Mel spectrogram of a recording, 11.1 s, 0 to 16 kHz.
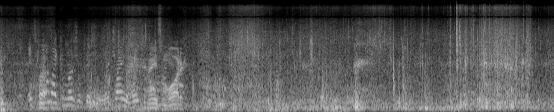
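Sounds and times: fishing boat engine noise: 0.0s - 11.0s
wind buffeting microphone: 4.3s - 7.9s.

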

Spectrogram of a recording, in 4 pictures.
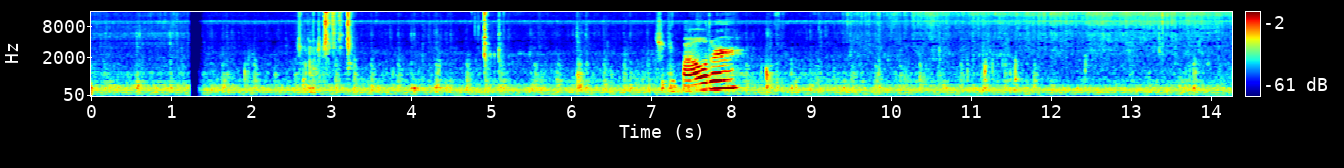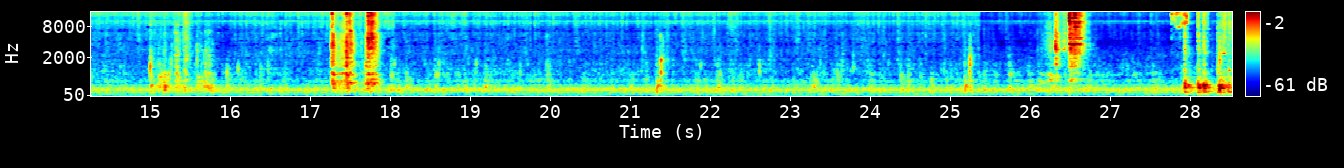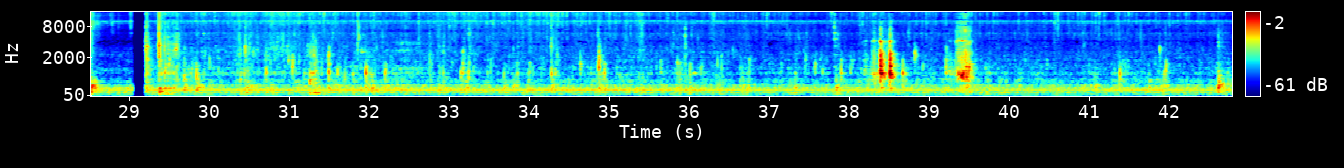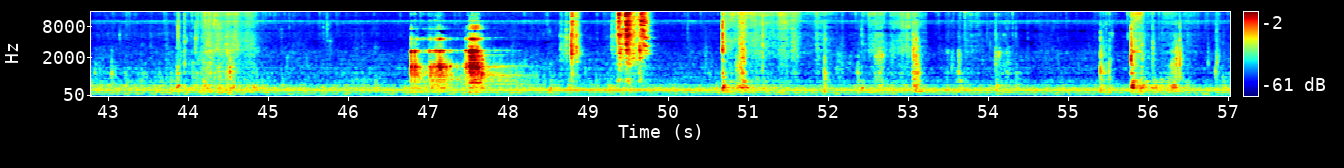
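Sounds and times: metal utensils clinking on pot: 17.2s - 18.0s, 26.2s - 26.8s, 46.8s - 48.0s, 48.7s - 49.8s.

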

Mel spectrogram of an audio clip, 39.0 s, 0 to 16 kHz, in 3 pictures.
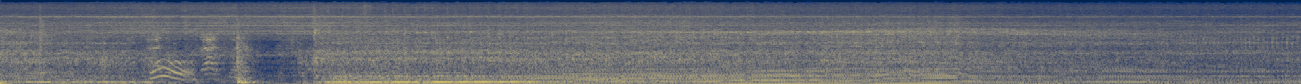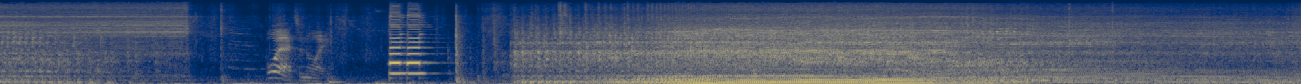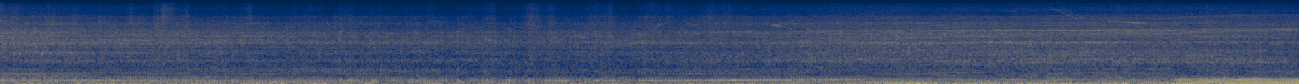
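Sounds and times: golf cart engine revving: 0.0s - 15.0s, 18.1s - 30.9s.

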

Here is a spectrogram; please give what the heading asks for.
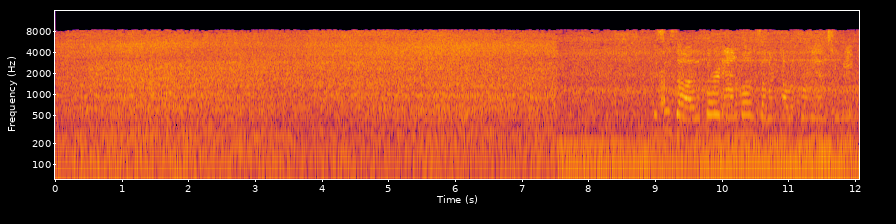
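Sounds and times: surf breaking on a beach: 0.0s - 7.6s.

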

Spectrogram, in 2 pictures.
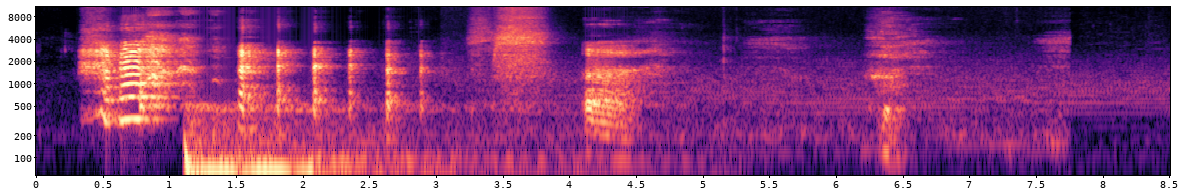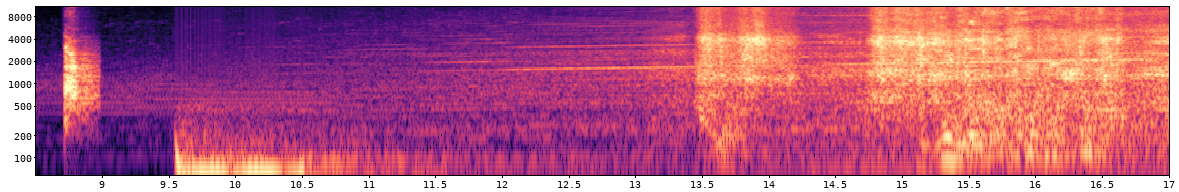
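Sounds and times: man laughing breathily: 0.3s - 4.9s.

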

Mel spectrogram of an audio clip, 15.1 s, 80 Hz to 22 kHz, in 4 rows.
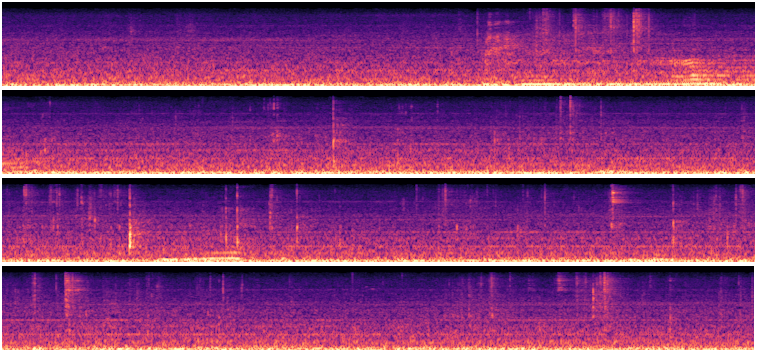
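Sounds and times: steady low hum: 0.0s - 15.0s
cats chewing wet food: 4.0s - 15.0s.

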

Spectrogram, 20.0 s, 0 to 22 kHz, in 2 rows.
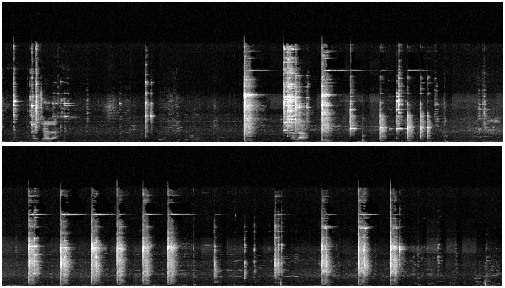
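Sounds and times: hammer striking metal on anvil: 4.8s - 8.6s, 10.6s - 13.6s, 16.4s - 18.1s.

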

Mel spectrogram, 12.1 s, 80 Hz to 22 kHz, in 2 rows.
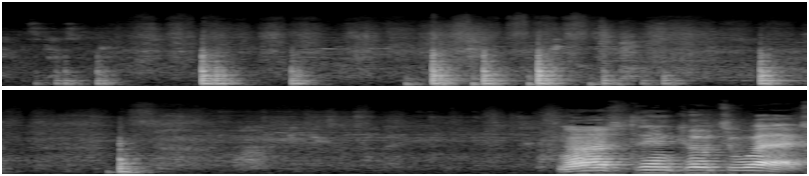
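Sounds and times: rag rubbing wood: 0.3s - 7.4s
sharp wooden knocks: 1.5s - 2.4s, 3.1s - 5.1s.

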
